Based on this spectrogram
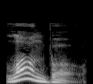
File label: "longbow", pronounce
